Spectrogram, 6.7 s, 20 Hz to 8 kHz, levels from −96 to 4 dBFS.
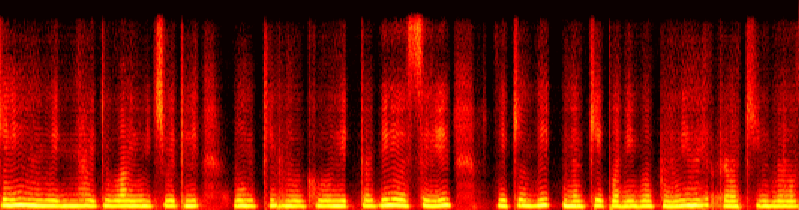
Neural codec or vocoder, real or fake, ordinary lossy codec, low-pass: codec, 16 kHz, 0.5 kbps, FreqCodec, smaller model; fake; none; 7.2 kHz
